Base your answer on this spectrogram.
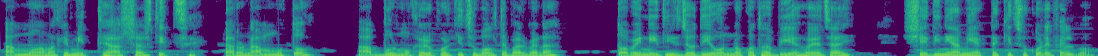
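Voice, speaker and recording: A man's voice: medium pitch, level tone, moderate pace, mellow. A man reading a scripted first-person story as its narrator and lead character. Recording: background music under the voice. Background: music.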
